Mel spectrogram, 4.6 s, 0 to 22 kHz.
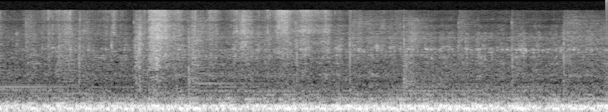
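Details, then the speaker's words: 1953 Ford Customline flathead V8 being revived, running on fresh gas with possible varnish left in the tank: deep, loping burble with an occasionally uneven beat at idle. It has one little misfire; the cause is not confirmed. "She's got one little misfire."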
